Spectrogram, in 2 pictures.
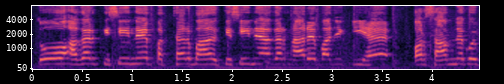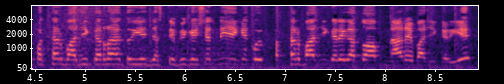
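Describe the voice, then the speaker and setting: A man's voice: extremely high pitch, flat delivery, fairly quick, few pauses, a bit bright, slight background noise. A man on a televised news debate panel, arguing in an insistent, scolding manner. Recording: TV broadcast with music behind.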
